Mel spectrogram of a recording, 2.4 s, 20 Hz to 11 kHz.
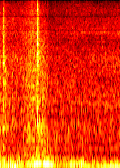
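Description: A 1954 Ford F100 pickup with a 302 V8 runs close by, its deep, steady engine rumble swelling in one brief rev before settling back.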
